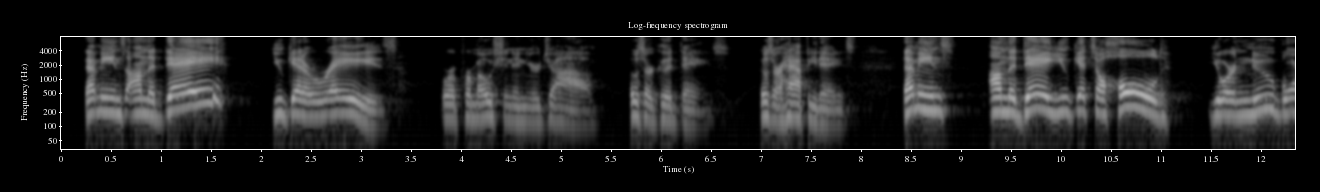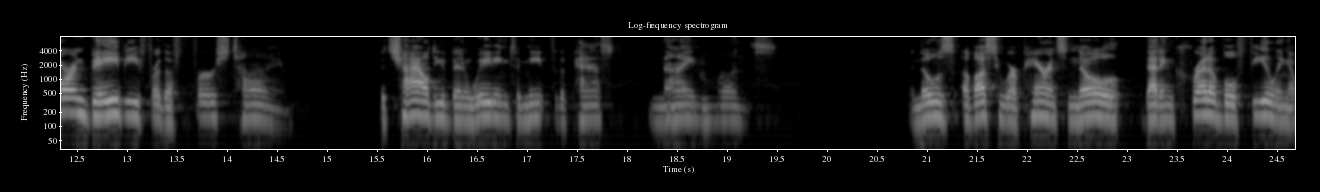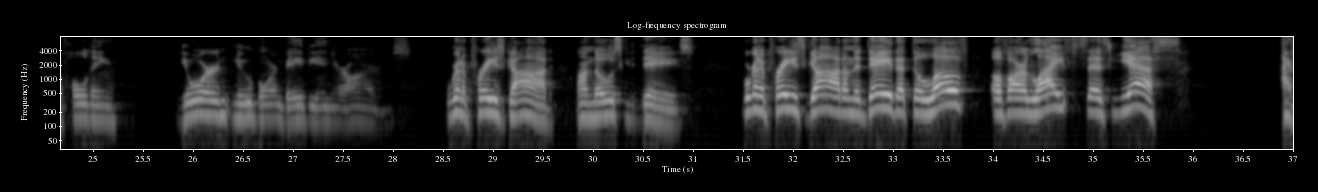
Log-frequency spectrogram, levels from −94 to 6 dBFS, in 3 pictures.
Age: 30-49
